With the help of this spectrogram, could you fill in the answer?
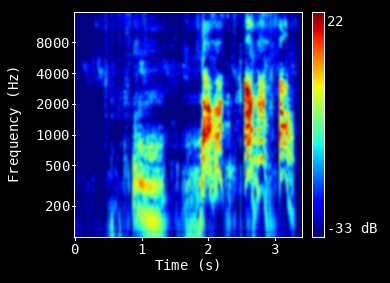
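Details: Small dog, angry, giving a low grumbling growl that breaks into three loud, sharp yelping barks near the end.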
